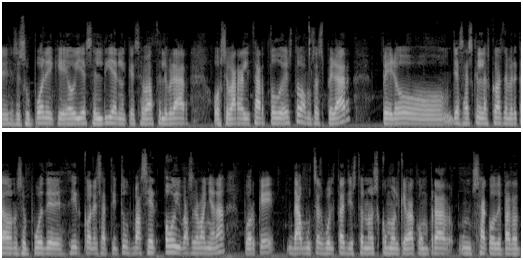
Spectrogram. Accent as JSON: {"language": "Spanish", "town": "Madrid", "region": "Community of Madrid", "country": "Spain", "said": "Yo, como soy pues más de Madrid"}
